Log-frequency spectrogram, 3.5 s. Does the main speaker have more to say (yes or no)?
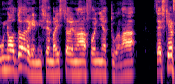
no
